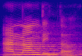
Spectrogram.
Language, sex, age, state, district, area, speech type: Odia, female, 30-45, Odisha, Nayagarh, rural, read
